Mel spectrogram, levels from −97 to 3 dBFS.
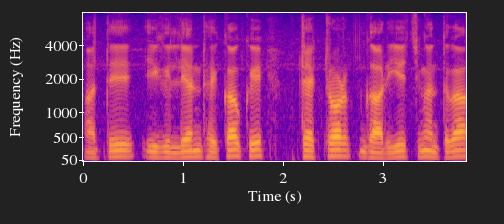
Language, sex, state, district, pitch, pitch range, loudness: Wancho, male, Arunachal Pradesh, Longding, 120 Hz, 110-125 Hz, -20 LUFS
